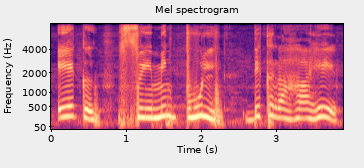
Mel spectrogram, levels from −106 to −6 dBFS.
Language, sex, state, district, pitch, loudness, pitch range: Hindi, female, Madhya Pradesh, Bhopal, 225 Hz, -13 LUFS, 210-245 Hz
